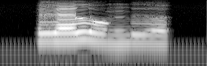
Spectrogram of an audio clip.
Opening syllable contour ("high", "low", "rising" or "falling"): rising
